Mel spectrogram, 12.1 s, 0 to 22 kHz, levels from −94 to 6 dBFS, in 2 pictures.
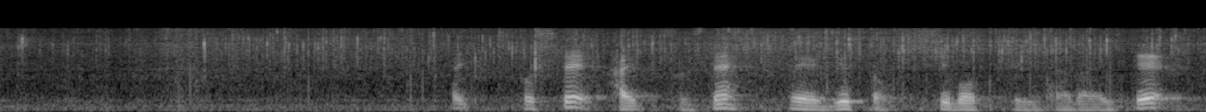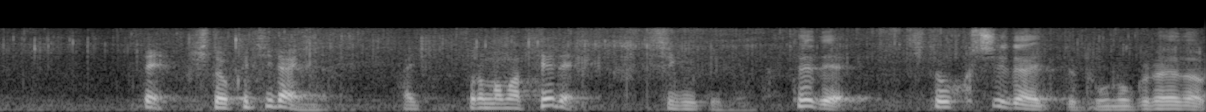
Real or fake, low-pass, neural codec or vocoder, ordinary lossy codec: real; none; none; none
